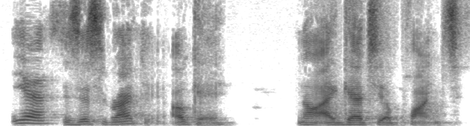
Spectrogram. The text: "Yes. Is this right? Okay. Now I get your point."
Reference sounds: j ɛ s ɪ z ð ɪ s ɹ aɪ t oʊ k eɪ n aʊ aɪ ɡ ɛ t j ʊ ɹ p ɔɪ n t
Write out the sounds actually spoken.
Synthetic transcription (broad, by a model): j ɛ s ɪ z ð ɪ s ɹ aɪ t oʊ k eɪ n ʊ aɪ ɡ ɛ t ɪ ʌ p ɔɪ n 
